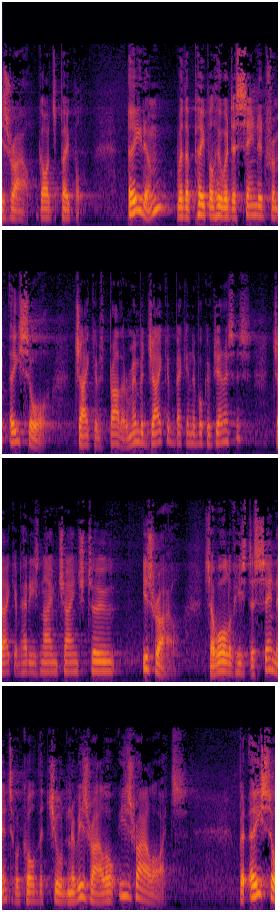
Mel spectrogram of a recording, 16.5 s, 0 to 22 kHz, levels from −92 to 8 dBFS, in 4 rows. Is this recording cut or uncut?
uncut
